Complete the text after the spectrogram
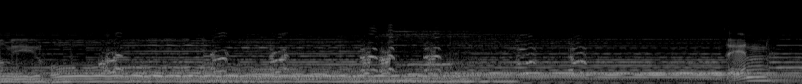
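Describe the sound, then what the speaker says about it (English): Wild geese call in a chorus of repeated honks, steady and fairly prominent over a sustained musical backing, the honking overlapping throughout. "Wild geese are calling, they call me home."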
